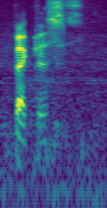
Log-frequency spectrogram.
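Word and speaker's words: Vectis: Well, Like how do you someone- pronounce this guy's name? Vectus.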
